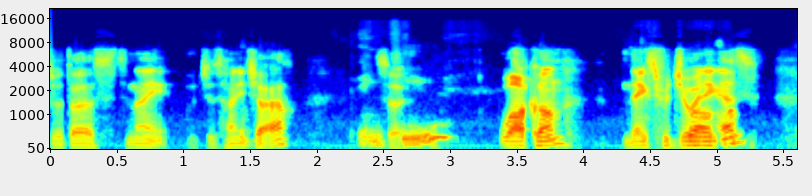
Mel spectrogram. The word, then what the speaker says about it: Honeychile: they always pronounced it honey chili people do that yes but see we're down south i'm in north carolina right so it's honey child y'all y'all yeah yep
